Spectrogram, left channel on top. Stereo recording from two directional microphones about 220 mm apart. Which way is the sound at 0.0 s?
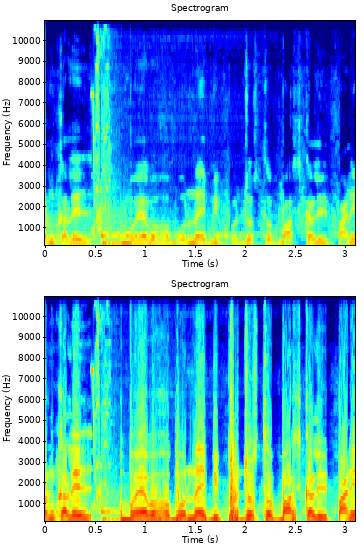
40° right (ahead or behind).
